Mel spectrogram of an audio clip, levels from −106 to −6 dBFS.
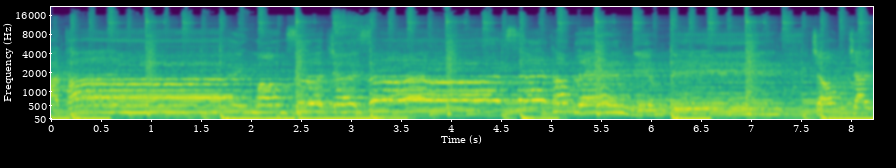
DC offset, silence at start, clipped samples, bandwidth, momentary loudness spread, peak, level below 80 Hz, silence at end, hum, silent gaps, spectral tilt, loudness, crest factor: under 0.1%; 0 s; under 0.1%; over 20 kHz; 5 LU; 0 dBFS; -18 dBFS; 0 s; none; none; -5 dB/octave; -11 LUFS; 10 dB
